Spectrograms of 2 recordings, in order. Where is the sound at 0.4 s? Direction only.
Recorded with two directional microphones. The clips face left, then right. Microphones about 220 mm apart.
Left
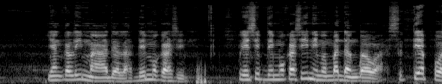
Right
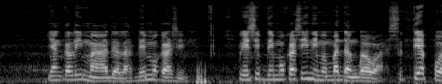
55° left (ahead or behind).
